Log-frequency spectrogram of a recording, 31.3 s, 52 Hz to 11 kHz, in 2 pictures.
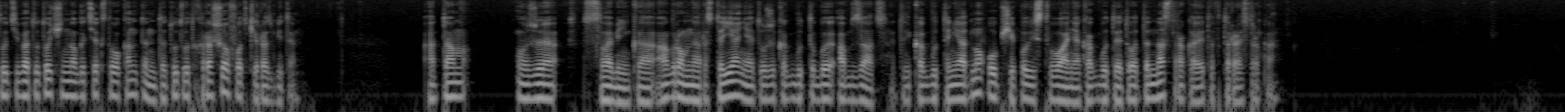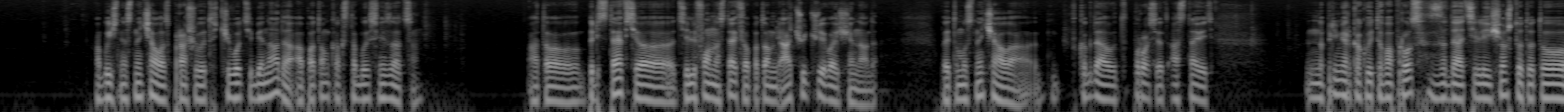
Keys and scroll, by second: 3.3 space, 6.3 shift+p, 9.8 super+z, 12.0 space, 14.5 space, 16.2 shift+p, 19.5 super+z, 26.2 super+z, 27.1 space, 28.2 super+w, 29.6 space, 30.3 super+w.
